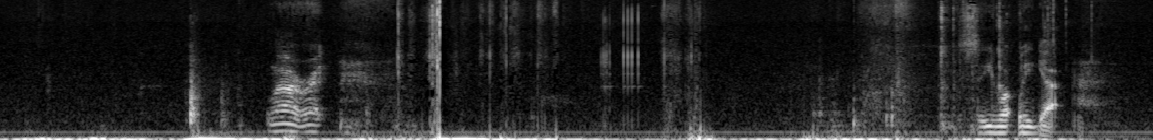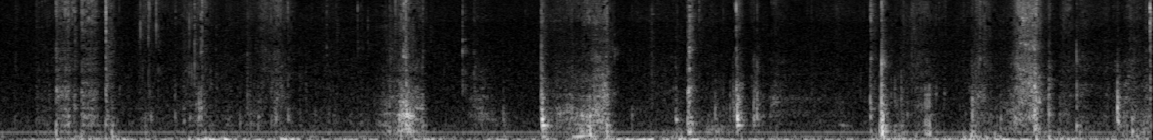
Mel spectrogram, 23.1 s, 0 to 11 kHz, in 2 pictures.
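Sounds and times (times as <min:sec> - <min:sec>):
packing tape ripping: 0:12.0 - 0:16.3, 0:20.2 - 0:23.0
cardboard flaps scraping: 0:15.3 - 0:17.8, 0:20.4 - 0:23.0.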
